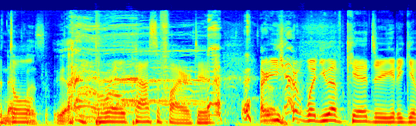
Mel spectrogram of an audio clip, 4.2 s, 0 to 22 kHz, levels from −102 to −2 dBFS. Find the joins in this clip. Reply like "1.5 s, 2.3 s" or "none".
2.6 s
